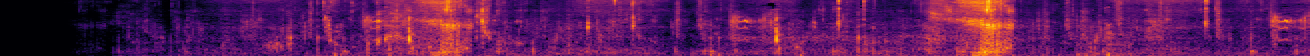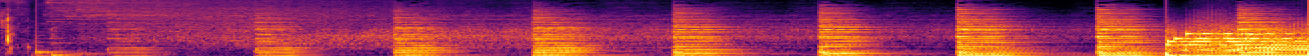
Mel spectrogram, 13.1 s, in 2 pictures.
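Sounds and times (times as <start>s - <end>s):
crunching and chewing: 0.4s - 6.8s.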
